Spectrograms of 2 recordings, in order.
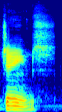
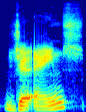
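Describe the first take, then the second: First: The name is said as one syllable. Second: The name is stretched into two syllables. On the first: The speaker calls it right. "it's just James" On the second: The speaker calls it wrong. "It sounds like it should be two syllables"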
